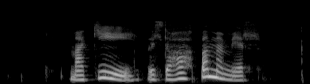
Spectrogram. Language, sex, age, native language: Icelandic, female, 11, Icelandic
